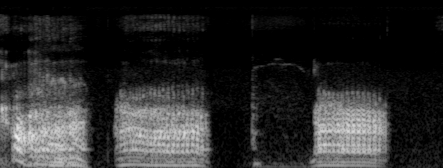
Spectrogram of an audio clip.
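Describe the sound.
A dog growling and snarling in three loud, harsh, rasping bursts, with a brief short grunt between the second and third, and no talk.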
